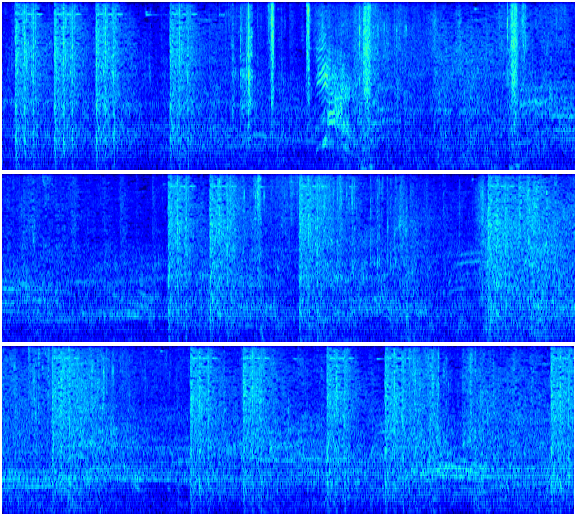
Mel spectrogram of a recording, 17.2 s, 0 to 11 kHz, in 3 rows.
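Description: Rapid gunfire fills a Black Ops 3 match, with dense bursts of automatic shots and scattered single cracks continuing steadily at close range throughout.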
